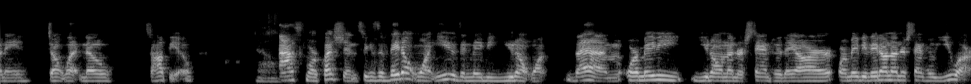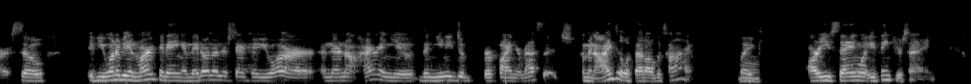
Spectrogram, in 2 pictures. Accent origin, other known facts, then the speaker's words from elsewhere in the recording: Silicon Valley, California, United States; I grew up in the Silicon Valley.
